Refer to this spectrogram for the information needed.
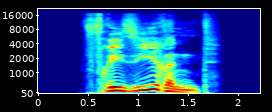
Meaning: present participle of frisieren
- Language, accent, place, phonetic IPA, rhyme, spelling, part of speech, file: German, Germany, Berlin, [fʁiˈziːʁənt], -iːʁənt, frisierend, verb, De-frisierend.ogg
